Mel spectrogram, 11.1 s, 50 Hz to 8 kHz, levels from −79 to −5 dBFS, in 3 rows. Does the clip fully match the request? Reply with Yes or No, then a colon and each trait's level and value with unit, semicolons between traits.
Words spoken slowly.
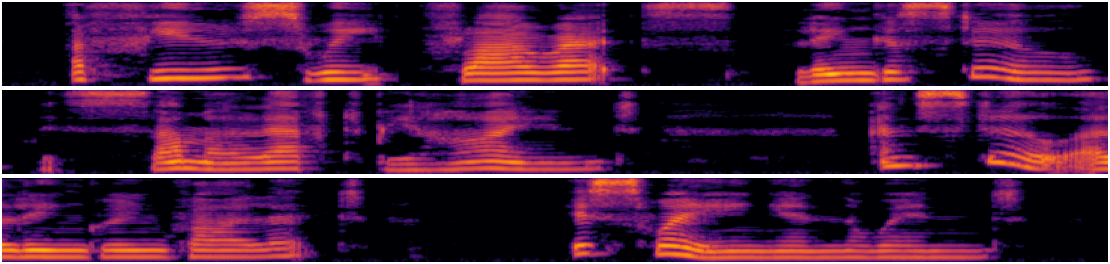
Yes: slow, 115 wpm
